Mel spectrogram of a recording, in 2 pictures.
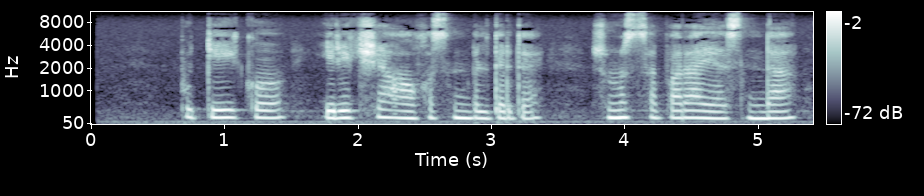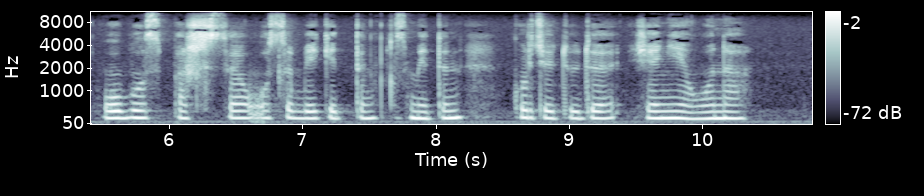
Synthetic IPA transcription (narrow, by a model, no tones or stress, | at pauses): pʰut̪ʲejko̞ | je̞ɾe̞kʃe̞ɑlˠʁəsənbɪld̪ɪɾd̪ɪ | ʒ̥ʊməsːɑpɑɾɑjɑsənd̪ɑ | wo̞blˠəsbɑsʃə̥səwo̞̰səblekʲe̞t̪ːɪŋqʰəzme̞t̪ɪŋkʲʰɵɾse̞t̪ud̪ɪʒæne̞wo̞nə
